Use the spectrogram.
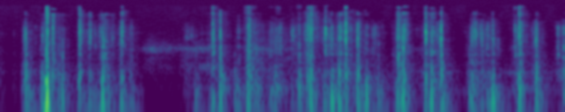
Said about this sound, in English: Okay, I just had to add something here because I will forget if I don't write it down. And yeah, Laura, if you heard typing, it's kind of like too bad.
